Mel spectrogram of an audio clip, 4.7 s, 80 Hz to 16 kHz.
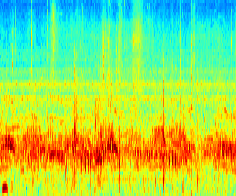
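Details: Sandhill cranes massing at Whitewater Draw, southeastern Arizona, on January 1, 2012, after a morning in the fields; a quieter background of many overlapping trumpeting calls with occasional clicks.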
